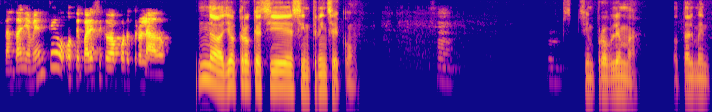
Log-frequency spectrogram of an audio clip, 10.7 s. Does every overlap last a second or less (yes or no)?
yes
